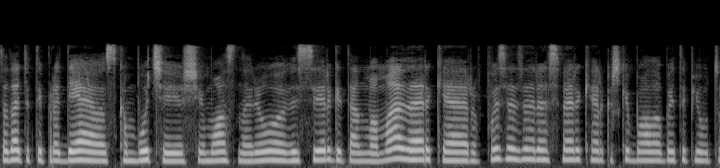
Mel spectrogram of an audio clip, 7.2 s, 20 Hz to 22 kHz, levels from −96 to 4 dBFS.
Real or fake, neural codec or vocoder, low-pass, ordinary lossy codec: real; none; 7.2 kHz; MP3, 48 kbps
